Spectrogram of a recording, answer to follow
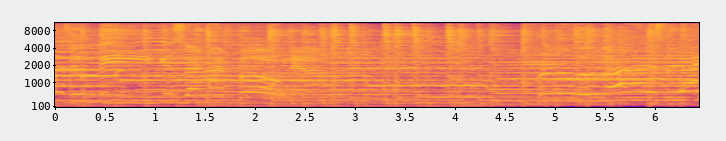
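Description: Folk song played live by a small ensemble: strummed acoustic guitar under long held notes from flute and trumpet.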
